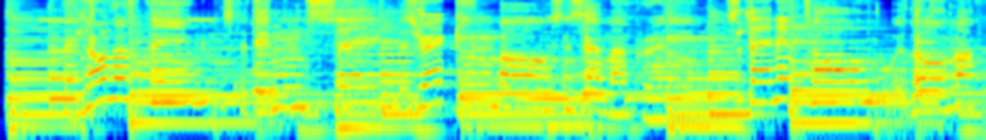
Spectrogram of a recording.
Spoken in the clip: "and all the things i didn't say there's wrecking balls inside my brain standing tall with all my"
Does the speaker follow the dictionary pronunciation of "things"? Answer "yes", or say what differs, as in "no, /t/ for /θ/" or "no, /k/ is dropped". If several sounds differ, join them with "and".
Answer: yes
